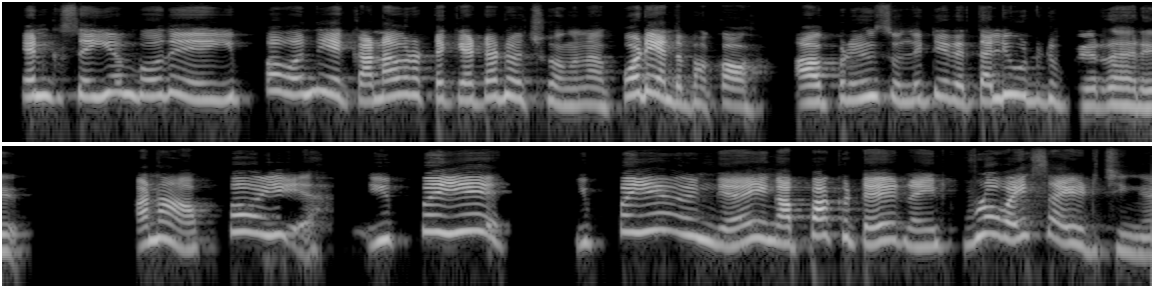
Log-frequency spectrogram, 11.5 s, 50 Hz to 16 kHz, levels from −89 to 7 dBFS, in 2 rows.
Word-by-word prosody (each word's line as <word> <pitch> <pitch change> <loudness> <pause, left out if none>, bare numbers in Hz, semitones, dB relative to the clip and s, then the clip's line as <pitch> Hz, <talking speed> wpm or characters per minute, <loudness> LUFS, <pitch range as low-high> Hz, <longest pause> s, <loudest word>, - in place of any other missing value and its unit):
எனக்கு 330 -2 0
செய்யும்போது 345 +1 -1 0.3
இப்போ 310 +8 -7
வந்து 370 +3 -2
என் 310 - -2
கணவர்ட்ட 320 +2 +2
கேட்டோம்னு 315 +3 +2
வச்சுக்கோங்களேன், 235 -6 -8
"போடி 370 +2 +6
அந்த 245 - -3
பக்கம்" 225 -2 -3 0.3
அப்படீன்னு 290 +5 -1
சொல்லிட்டு 280 +4 -6
என்ன 260 -3 -3
தள்ளி 300 +6 +1
உட்டுட்டு 275 -5 -7
போயிர்றாரு. 225 -1 -3 0.7
ஆனா 355 -1 +1
அப்போ 465 - -5 0.2
ய் 415 - -1 0.4
இப்பயே 450 +7 +4 0.6
இப்பயே 465 +11 +1
வேங்க 340 -10 -1 0.2
எங்க 305 - +2
அப்பா 395 +8 +4
கிட்ட 295 -7 -1 0.2
நான் 250 +1 +1
இவ்வளோ 280 +11 -3
வயசாயிடுச்சுங்க. 275 - -1
305 Hz, 150 wpm, -22 LUFS, 260-355 Hz, 0.7 s, போடி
